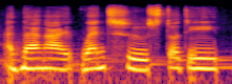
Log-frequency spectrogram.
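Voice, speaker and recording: A woman's voice: medium pitch, completely flat delivery, takes it slowly, soft background music. A middle-aged woman from southern China with a Chinese accent, telling her life story candidly in an interview. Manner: candid, reflective, laughs softly now and then. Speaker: musician.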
